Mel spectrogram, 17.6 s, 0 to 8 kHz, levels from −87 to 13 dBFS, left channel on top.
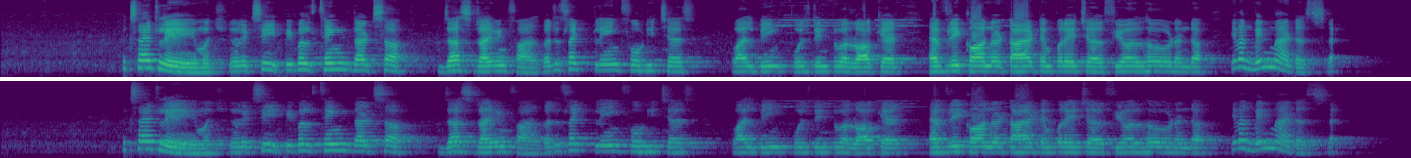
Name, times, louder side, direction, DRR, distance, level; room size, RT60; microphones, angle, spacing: voice 1, 1.5-5.0 5.5-8.6 9.2-11.3 11.6-15.0 15.4-16.7, left 7 dB, 75° left, 15 dB, 0.3 m, -29 dB
11.5 x 5.1 x 2.5 m, 0.98 s
head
